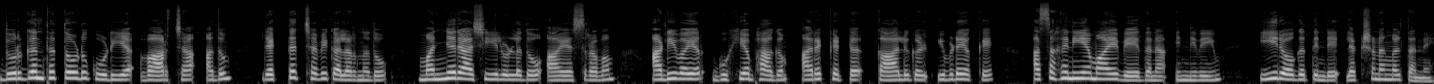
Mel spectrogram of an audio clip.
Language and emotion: Malayalam, neutral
